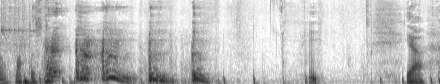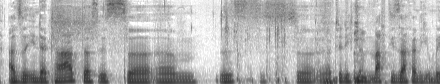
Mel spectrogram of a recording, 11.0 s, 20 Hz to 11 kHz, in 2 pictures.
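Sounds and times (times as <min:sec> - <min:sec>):
speech: 0:00.2 - 0:02.7, 0:05.1 - 0:10.9
person clearing throat: 0:00.5 - 0:02.9, 0:03.7 - 0:04.1, 0:09.9 - 0:10.2.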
